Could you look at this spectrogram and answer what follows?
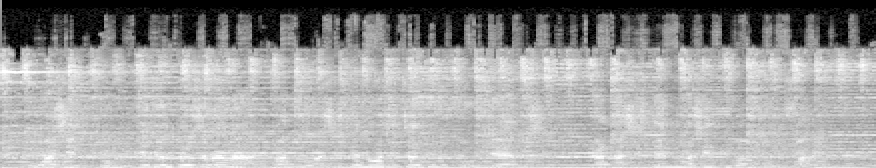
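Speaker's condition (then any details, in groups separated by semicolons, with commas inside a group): No condition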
